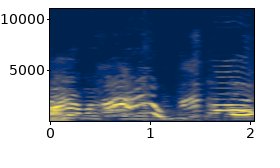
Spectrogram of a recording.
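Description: Several people talking, among them high-pitched children's voices.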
